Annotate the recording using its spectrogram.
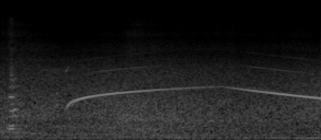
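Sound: emergency vehicle sirens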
